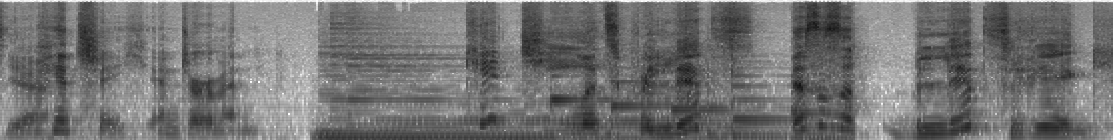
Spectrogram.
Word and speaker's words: Blitzkrieg: We pronounce it Blitzkrieg in German, and it Blitzkrieg.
